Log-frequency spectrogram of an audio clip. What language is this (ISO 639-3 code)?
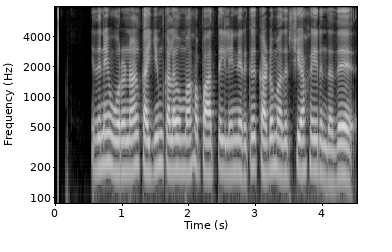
tam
